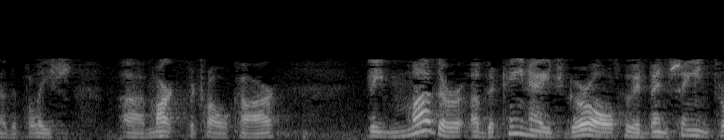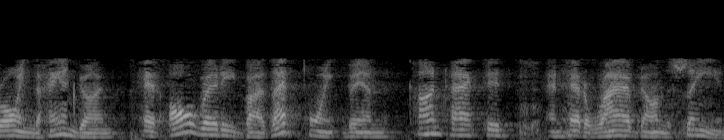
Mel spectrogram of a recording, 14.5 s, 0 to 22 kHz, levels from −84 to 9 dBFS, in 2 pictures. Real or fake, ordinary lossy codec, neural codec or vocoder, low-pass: real; AAC, 16 kbps; none; 7.2 kHz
